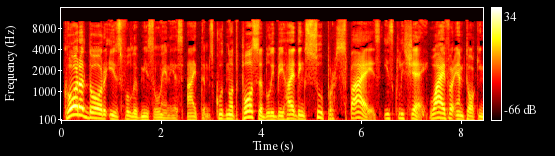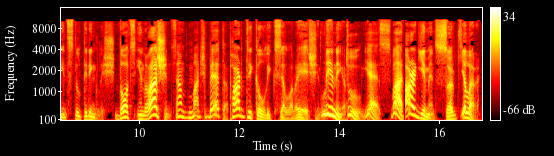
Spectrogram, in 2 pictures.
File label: Technician, Russian, Off-beat; animation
